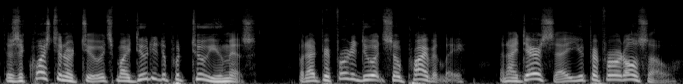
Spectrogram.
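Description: Man playing a brusque, stubborn police inspector, animated. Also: high voice, fairly quick, vocal fry, no room sound, studio quality, exaggerated voice. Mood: dry. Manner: brusque, official, emphatic. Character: blunt, stubborn middle-aged male police inspector.

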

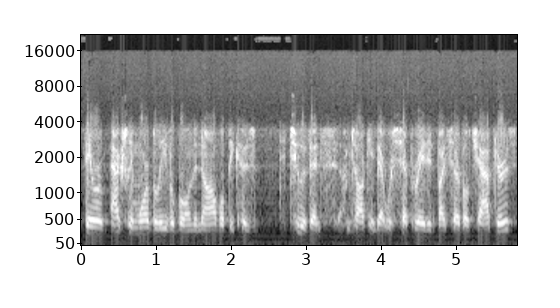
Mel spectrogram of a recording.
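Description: A man's voice: lowish voice, steady tone, quick pace, husky. A man giving conversational interview answers as a guest over the telephone, often repeating words as he explains. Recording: muffled narrow phone line.

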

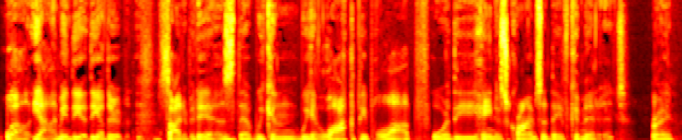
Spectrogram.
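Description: A man hosting a call-in talk radio show, questioning callers in a quick, conversational way. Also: mid-range voice, expressive, slightly rough, dry recording.

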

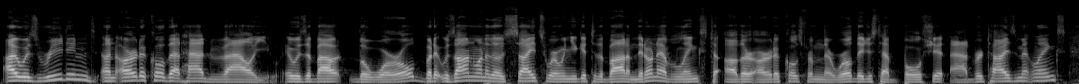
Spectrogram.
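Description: A man chatting casually as a comedy podcast co-host, telling self-mocking, sweary stories in an animated way. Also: medium pitch, a little fast, hardly any pauses, smooth, no echo, clean studio sound.

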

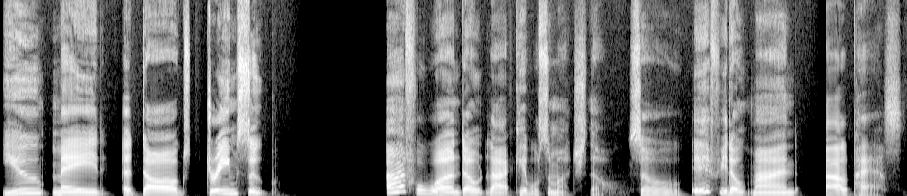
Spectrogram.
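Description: Woman as male animal diner, polite, hesitant, bedtime story, very slow, expressive pitch. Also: clean tone, no echo, studio quality. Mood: polite, wary.

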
